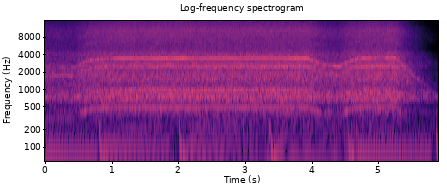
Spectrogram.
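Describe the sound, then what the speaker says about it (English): A Revlon One Step hair dryer volumizer runs on its high setting, producing a loud, steady rush of air with a motor whine that dips briefly before it winds down. "And here is the high."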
